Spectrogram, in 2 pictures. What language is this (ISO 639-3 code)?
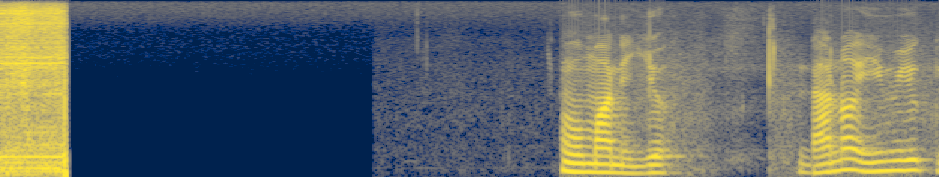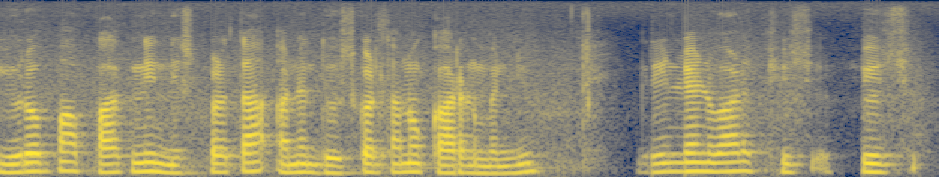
guj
